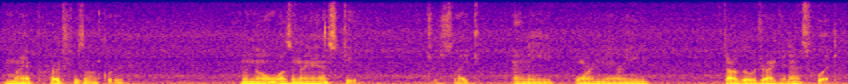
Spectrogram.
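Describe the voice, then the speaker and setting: A man voicing a shy, playful young dragon-dog girl in an ASMR roleplay, speaking softly and haltingly with naive affection. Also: deep voice, fairly even intonation, background noise. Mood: bashful, naive. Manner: hesitant, halting, giggly, soft-spoken. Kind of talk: ASMR roleplay, one-sided intimate chat.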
